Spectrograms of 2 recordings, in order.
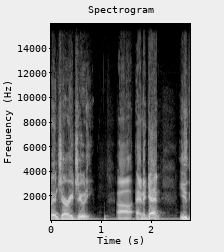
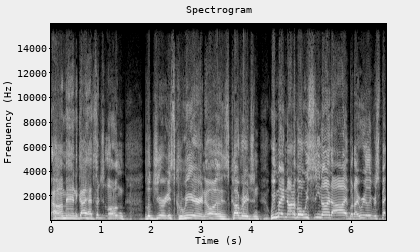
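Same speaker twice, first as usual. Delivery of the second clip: put-on high, dopey, dim-witted, falsely sincere voice; 6 semitones higher than usual. Mocking a fake tribute to a rival in a dumb voice. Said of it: "giving a voice as if you were imitating yourself and you were sounding dumb".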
